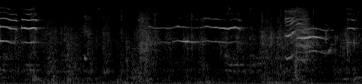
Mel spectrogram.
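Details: Just-born Yorkie puppies cry while the mother delivers a litter in Michigan; drawn-out thin whines alternate with brief piercing squeaks across a few seconds, a faint rustle behind.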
